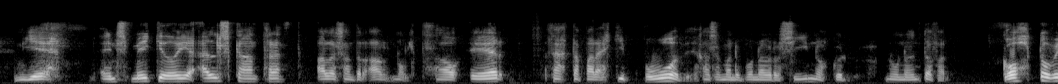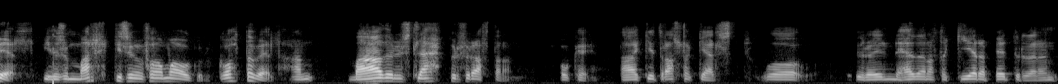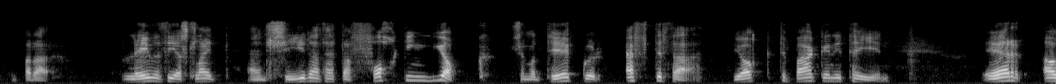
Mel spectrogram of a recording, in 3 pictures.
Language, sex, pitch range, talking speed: English, male, 120-150 Hz, 165 wpm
